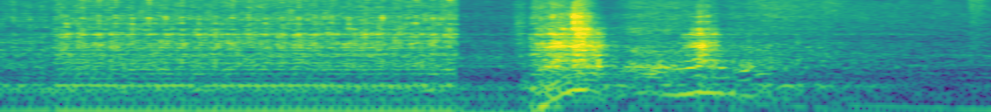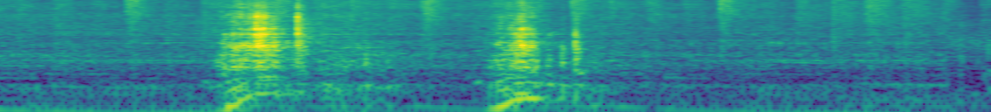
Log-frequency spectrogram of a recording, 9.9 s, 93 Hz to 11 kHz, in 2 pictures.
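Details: C8 Corvette right after an engine air filter replacement: steady idle, then four quick throttle blips that rise cleanly in pitch and drop back smoothly, with no misses or rattles; normal revving.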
